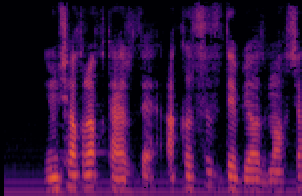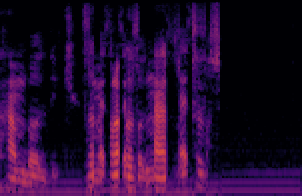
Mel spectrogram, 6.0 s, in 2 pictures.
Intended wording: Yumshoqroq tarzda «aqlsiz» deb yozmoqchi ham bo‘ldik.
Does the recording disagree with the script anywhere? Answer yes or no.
yes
